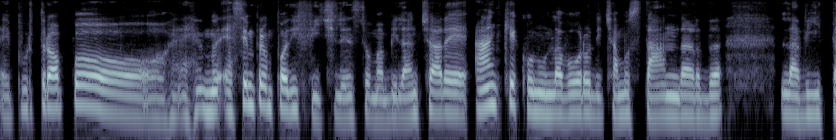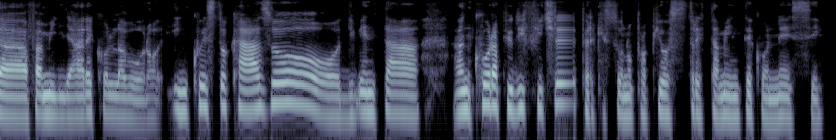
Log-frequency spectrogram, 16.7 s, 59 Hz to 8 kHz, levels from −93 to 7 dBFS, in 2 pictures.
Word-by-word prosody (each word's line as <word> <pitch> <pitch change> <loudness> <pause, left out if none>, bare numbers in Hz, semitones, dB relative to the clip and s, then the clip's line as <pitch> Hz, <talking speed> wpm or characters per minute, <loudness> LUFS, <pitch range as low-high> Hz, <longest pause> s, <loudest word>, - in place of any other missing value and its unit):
Eh 140 -1 -10
purtroppo 175 -7 +2
eh, 140 0 -10
ehm, 165 -1 +2
è - - -2
sempre 200 +5 +2
un 185 - -2
po' 175 +1 +6
difficile 170 - -5
insomma 135 -1 -5
bilanciare 150 +3 +1
anche 190 +3 +2
con 160 -2 0
un 150 -1 +3
lavoro, 150 +1 +3
diciamo, 140 +1 -5
standard 140 0 0 0.6
la 150 -2 +2
vita 140 -1 +2
familiare 140 0 +1
col 145 -1 -6
lavoro. 130 -1 -5
In 160 -2 -2
questo 195 +2 -3
caso 180 -3 +2
diventa 150 0 -1 0.4
ancora 170 +6 +3
più 175 - -1
difficile 180 +5 -3
perché - - -9
sono 140 -3 -5
proprio 145 0 -5
strettamente 140 0 -5
connessi. 130 -1 -7
150 Hz, 120 wpm, -28 LUFS, 140-175 Hz, 0.6 s, po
